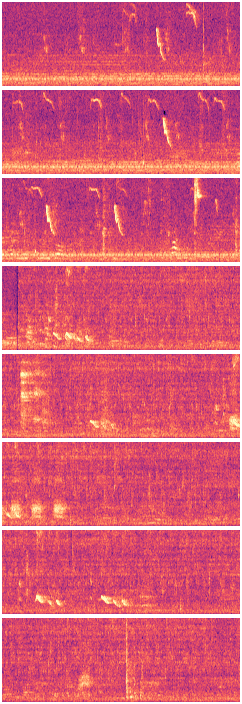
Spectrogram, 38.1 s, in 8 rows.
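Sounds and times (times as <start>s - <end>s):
bird calls: 5.0s - 16.2s, 28.9s - 31.6s.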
